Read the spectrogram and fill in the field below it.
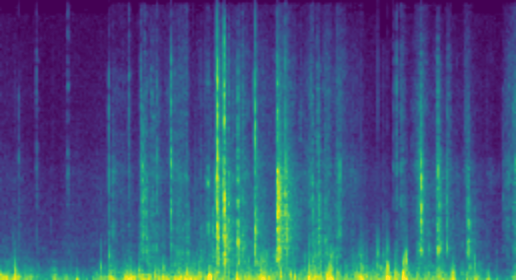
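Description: Paper rustles as it is moved by hand.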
